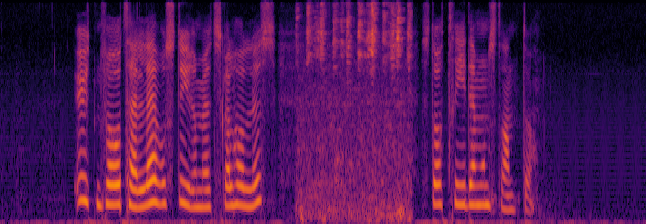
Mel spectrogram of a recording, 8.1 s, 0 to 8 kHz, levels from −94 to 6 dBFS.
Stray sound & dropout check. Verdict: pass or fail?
fail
